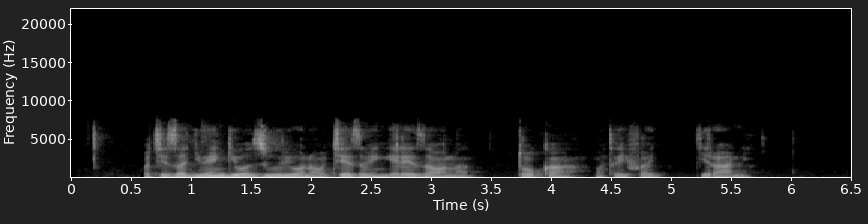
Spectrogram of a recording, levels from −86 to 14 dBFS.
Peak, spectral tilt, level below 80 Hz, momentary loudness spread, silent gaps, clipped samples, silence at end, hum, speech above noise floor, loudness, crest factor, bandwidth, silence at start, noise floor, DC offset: -10 dBFS; -5.5 dB/octave; -48 dBFS; 18 LU; none; under 0.1%; 0.85 s; none; 45 dB; -27 LUFS; 18 dB; 8 kHz; 0.6 s; -72 dBFS; under 0.1%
